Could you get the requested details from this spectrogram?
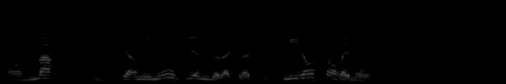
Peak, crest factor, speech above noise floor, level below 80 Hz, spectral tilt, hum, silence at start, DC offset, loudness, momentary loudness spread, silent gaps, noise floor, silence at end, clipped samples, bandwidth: -44 dBFS; 18 dB; over 30 dB; under -90 dBFS; -2.5 dB/octave; none; 0.05 s; under 0.1%; -61 LUFS; 9 LU; 0.83-0.92 s, 2.72-2.82 s; under -90 dBFS; 1.35 s; under 0.1%; 7.6 kHz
